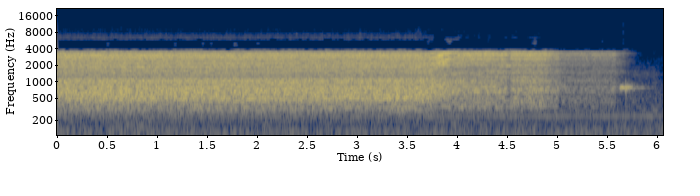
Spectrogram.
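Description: Dial-up modem handshake heard through a home telephone on the same line: a steady hiss of scrambled data noise. It thins out about five seconds in and stops just before the end as the modem finishes connecting.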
